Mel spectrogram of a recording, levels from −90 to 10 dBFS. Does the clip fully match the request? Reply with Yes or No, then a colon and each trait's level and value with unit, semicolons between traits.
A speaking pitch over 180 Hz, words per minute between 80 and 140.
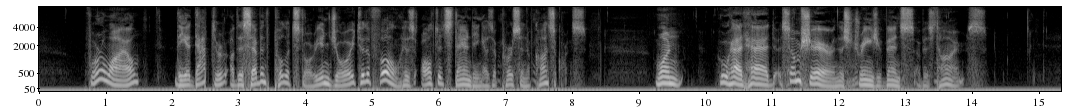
No: medium, 145 Hz; slow, 135 wpm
